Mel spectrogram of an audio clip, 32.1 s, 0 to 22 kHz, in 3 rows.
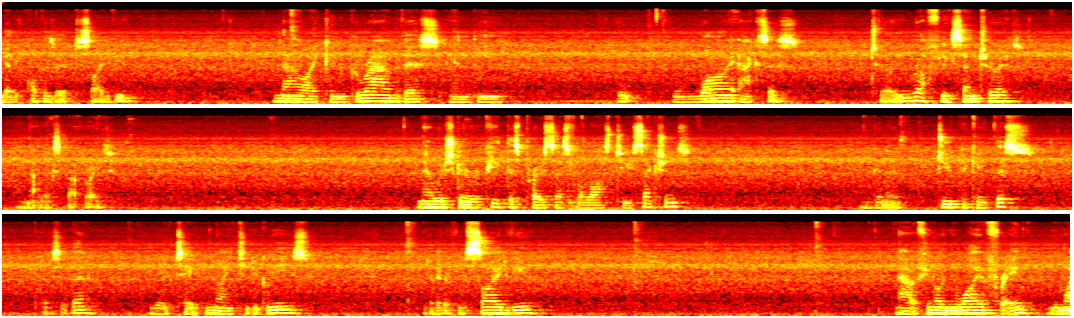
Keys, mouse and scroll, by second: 1.0-2.0 scroll up 1, 3.0 g, 11.3 middle click, 12.4-13.5 scroll down 6, 13.5 middle click, 17.6 KP_7, 18.3-19.8 scroll up 2, 19.9 shift+d, 22.8 r, 25.6 KP_3, 26.2 scroll up 2, 27.8 Tab, 28.3 click, 29.6 z, 31.6 middle click.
